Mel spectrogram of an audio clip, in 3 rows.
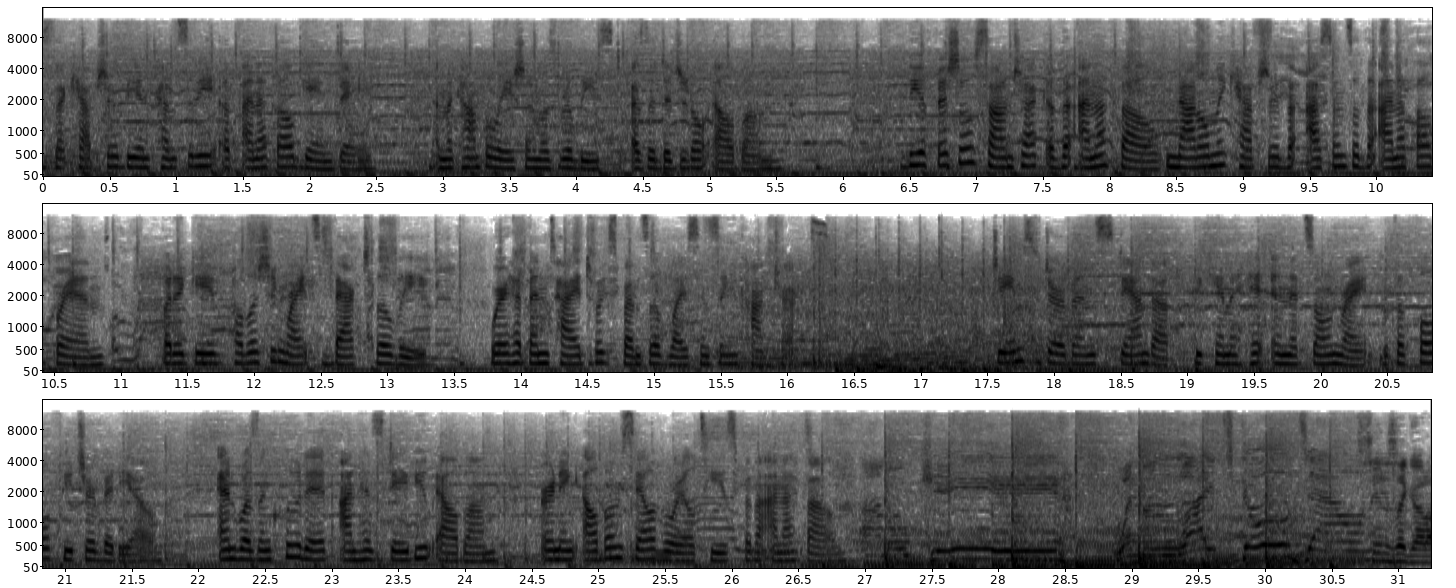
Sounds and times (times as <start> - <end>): Speech: 0.0 - 5.6, 6.4 - 16.3, 17.6 - 26.9, 30.6 - 31.2
Music: 0.0 - 31.2.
